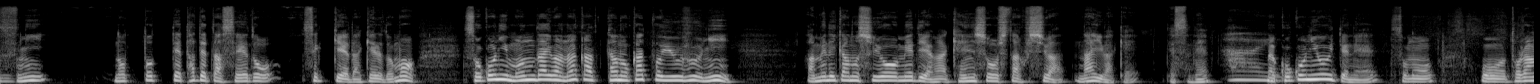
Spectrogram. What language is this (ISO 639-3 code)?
jpn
